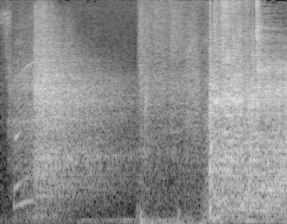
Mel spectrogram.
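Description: A single knock about a second in, then loud, continuous clattering and scraping from about a second and a half in: ribbed sheet-metal wall panelling being pried and torn off a shop wall during demolition.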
